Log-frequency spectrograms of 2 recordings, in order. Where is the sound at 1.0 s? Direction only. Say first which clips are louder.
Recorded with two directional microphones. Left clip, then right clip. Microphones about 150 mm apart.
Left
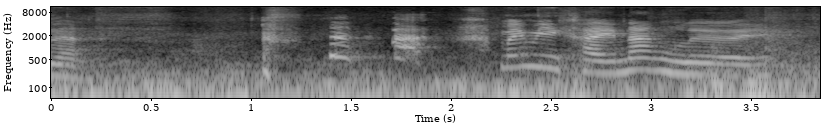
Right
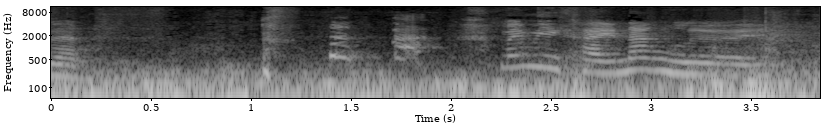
Left 7 dB; 10° right (ahead or behind).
